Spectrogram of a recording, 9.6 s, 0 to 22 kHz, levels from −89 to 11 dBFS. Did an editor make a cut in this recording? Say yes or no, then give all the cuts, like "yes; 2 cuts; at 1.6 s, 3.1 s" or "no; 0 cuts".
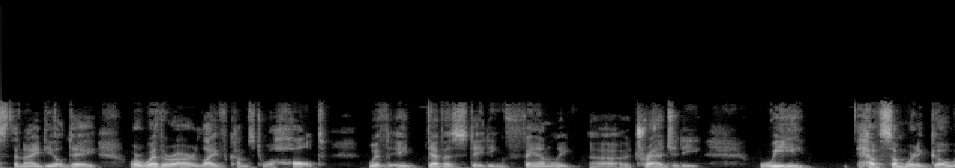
yes; 1 cut; at 3.9 s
